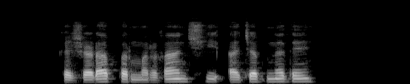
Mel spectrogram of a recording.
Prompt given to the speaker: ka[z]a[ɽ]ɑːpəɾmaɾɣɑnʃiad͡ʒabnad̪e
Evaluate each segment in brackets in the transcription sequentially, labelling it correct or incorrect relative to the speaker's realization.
incorrect, correct

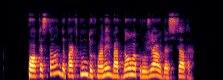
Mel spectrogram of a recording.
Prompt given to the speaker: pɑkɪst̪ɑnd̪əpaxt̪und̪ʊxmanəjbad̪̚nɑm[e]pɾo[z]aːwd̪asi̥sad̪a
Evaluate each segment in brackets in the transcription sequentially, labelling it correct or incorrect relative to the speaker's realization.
incorrect, incorrect

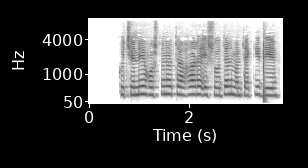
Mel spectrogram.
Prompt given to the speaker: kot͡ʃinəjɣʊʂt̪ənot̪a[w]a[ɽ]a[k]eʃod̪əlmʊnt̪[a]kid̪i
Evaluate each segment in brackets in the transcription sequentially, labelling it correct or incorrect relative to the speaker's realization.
incorrect, correct, incorrect, correct

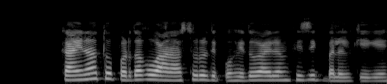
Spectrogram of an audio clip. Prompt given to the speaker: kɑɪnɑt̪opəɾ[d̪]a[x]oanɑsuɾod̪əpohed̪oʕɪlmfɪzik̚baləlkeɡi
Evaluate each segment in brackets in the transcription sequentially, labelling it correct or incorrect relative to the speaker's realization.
correct, incorrect

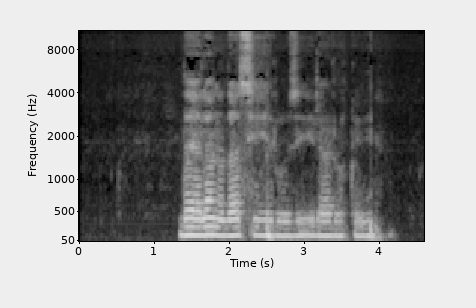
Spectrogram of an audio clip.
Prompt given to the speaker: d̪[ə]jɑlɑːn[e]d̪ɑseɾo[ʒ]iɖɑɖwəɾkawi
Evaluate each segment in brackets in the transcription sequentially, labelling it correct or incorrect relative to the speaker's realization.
incorrect, incorrect, incorrect

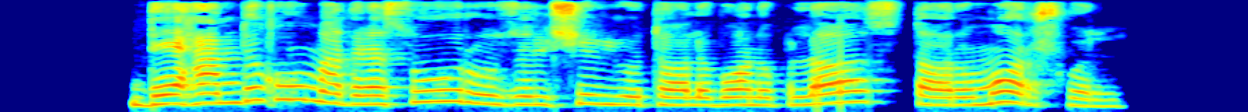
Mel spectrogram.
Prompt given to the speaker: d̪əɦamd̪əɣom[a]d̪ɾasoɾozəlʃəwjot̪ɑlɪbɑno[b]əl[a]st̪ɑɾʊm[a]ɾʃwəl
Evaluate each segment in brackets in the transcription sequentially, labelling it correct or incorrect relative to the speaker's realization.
correct, incorrect, incorrect, incorrect

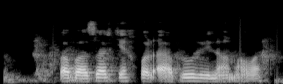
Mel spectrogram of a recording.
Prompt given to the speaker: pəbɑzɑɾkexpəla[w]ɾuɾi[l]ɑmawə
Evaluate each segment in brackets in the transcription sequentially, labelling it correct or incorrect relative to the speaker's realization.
incorrect, correct

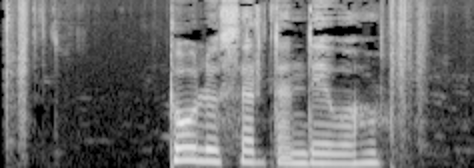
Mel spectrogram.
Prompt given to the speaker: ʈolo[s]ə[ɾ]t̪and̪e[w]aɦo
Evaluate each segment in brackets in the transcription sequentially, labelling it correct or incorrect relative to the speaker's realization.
correct, correct, correct

